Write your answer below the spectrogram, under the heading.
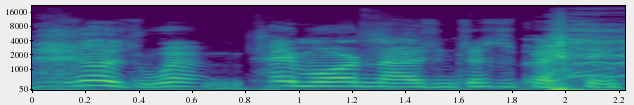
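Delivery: very high voice, speaking with mouth full of candy. Answering another speaker mid-snack, talking with a mouth full of gummy bears. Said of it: "now I actually have gummy bears in my mouth".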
